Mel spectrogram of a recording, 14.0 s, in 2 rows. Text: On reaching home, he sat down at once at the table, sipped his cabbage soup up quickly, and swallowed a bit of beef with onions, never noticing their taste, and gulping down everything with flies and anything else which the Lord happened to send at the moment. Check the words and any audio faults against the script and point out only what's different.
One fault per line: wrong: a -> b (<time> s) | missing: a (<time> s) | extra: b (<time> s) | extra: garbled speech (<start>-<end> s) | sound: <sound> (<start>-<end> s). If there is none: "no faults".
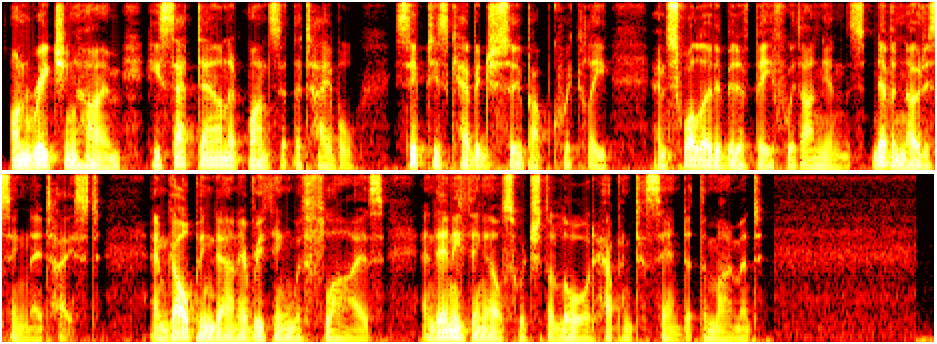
no faults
